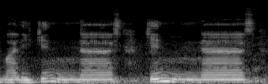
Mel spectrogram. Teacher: huruf lam tersebut tidak diperdengarkan. Lam tidak dibaca dan kita dan dimasukkan diidramkan ke nun. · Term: alif lam syamsiah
